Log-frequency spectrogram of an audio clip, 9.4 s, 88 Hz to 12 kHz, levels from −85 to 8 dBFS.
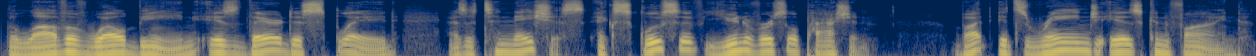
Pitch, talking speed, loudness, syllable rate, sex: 115 Hz, 115 wpm, -17 LUFS, 4.0 syllables/s, male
